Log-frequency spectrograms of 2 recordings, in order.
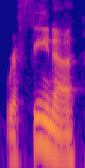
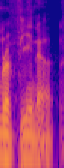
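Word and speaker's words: Raphinha: Yeah, Rafinha. I was gonna say that, but if Paul didn't mispronounce the name, I wouldn't be happy. I'm glad he calls him Rafina.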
